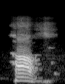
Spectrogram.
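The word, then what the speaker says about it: half: এফ এর আগে যখন থাকে, যেরকম কাফ, হাফ, এরকম করে কিন্তু কি এলটা সাইলেন্ট থেকে যায়।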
